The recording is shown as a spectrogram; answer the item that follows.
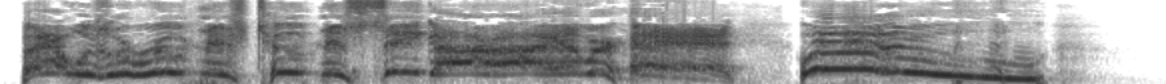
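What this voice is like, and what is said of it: Yosemite Sam impression. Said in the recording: “Can you give us one more impersonation of Yosemite Sam”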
